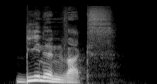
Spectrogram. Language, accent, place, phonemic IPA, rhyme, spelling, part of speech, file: German, Germany, Berlin, /ˈbiːnənˌvaks/, -aks, Bienenwachs, noun, De-Bienenwachs.ogg
- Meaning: beeswax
